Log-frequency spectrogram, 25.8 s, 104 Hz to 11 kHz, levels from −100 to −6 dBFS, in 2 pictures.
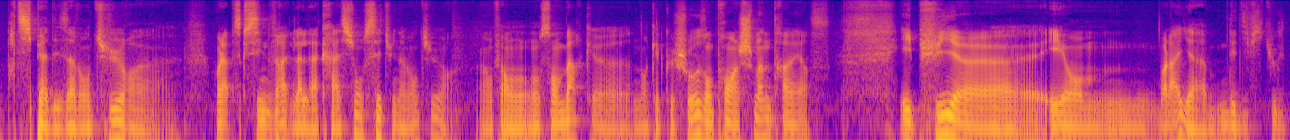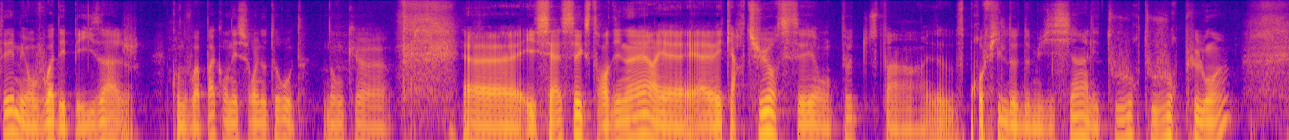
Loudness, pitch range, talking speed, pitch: -29 LUFS, 80-100 Hz, 185 wpm, 85 Hz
